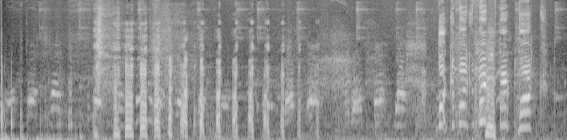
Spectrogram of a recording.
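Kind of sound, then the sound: vocal imitation, person imitating chicken clucking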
